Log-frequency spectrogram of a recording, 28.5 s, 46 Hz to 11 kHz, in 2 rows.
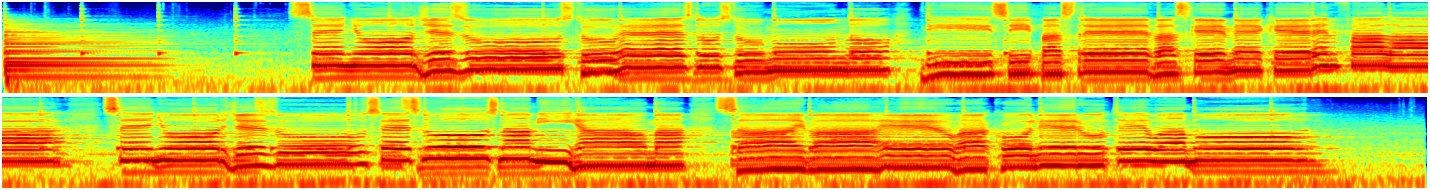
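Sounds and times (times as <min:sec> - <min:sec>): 
soprano singing an octave higher: 0:02.9 - 0:27.7.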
